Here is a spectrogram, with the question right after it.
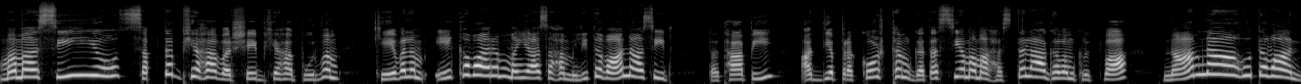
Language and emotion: Sanskrit, surprised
